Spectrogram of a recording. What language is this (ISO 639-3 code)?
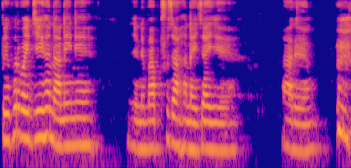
brx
